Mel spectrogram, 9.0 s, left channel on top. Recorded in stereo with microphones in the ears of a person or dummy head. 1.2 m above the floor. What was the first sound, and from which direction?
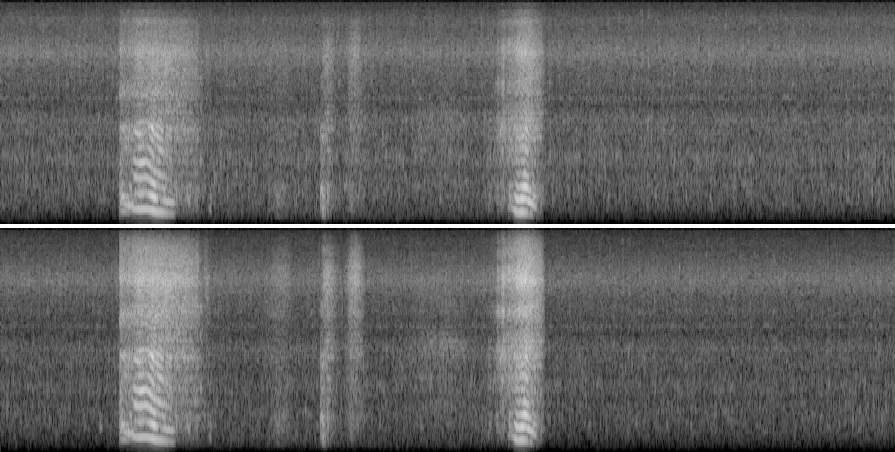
A cough, 25° right (ahead or behind).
